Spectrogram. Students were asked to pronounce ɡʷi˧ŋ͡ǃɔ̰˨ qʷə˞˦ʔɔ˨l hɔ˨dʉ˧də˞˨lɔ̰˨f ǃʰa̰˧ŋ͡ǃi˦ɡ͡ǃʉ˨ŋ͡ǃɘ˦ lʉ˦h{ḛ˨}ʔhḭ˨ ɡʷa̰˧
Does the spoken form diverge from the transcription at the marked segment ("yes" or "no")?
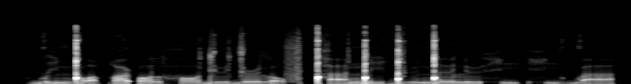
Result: yes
